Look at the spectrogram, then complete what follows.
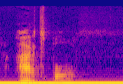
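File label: "aardbol", Dutch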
